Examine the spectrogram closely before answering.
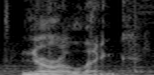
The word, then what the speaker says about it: Neuralink: say it nura nura inspired by neural as in brain power link Simple and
